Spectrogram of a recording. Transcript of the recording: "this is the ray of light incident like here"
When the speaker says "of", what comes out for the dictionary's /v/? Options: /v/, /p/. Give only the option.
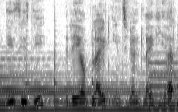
/p/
